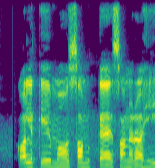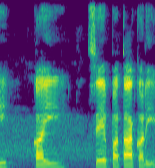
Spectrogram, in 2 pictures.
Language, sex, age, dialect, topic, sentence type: Magahi, male, 18-24, Western, agriculture, question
